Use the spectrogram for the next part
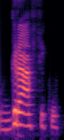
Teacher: Qual é a sílaba forte de gráfico? Gra. Porque, ó, tem um acento, ó.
